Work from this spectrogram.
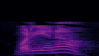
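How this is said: It sounds like a light, casual greeting. It is just a friendly hello. "We sometimes greet one another with"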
